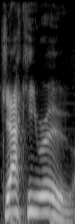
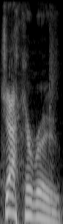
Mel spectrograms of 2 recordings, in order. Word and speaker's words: Jackiroo: going to be huge just got told it's pronounced jackieo I think I said jackaroo but yeah Jacky rooo there we go let's get in and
